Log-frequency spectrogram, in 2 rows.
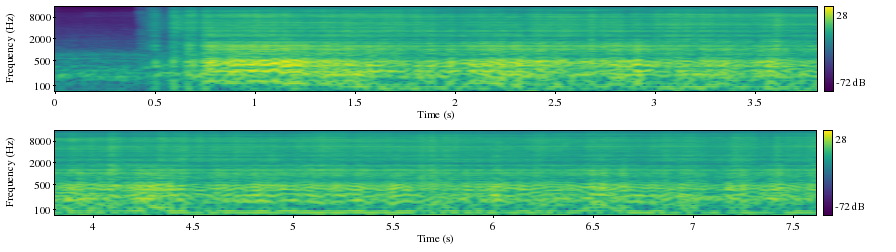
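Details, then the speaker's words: Eastwood MIG 175, beginner after correcting to a more vertical torch angle and a closer distance. Even, steady crackling sizzle with no pops or sputter produces a straight, steady MIG bead. "all right awesome hey it's straight see the difference just as two a few little tweaks you made yeah good job"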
